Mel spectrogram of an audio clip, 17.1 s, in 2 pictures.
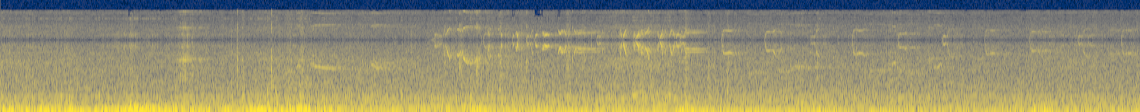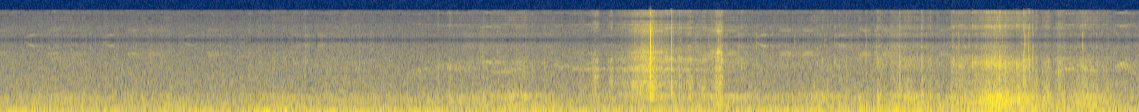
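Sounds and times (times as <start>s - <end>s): low rumble on microphone: 0.0s - 3.8s
birds chirping: 0.0s - 17.0s.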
